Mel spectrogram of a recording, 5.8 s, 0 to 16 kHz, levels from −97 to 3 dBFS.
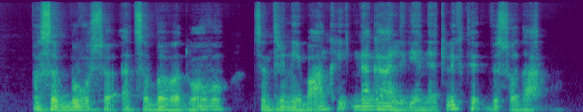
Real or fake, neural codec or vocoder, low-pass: fake; vocoder, 44.1 kHz, 128 mel bands, Pupu-Vocoder; 14.4 kHz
